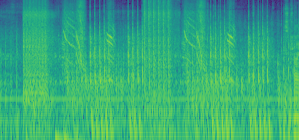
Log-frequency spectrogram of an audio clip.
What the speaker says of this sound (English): Let's do some shooting.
